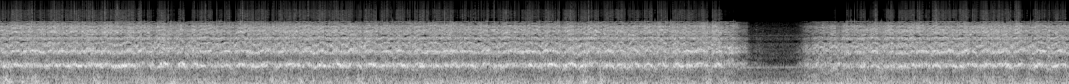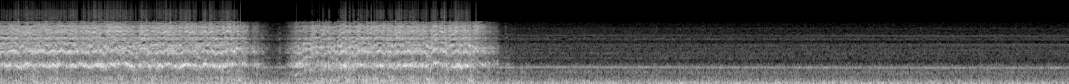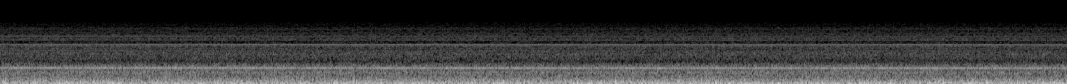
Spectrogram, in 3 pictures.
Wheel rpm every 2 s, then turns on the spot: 230, 230, 220, 170, 170, 230, 150, 160, 0, 0, 0, 0, 0, 0, 0, 0.
none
